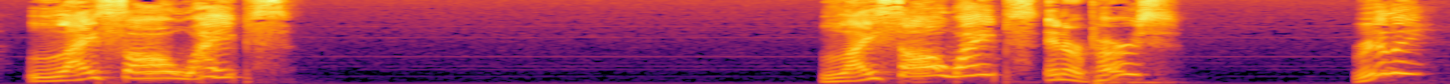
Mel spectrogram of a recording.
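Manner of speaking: stunned, rising questions; incredulous. Real, not acted. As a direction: repeat it like you can't believe it. Host reacts to odd comment.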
